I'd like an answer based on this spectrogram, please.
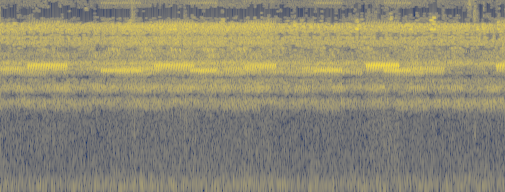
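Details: A chorus of crickets chirps in a fog-covered field. The shrill, continuous trilling holds steady, with gentle swells in loudness and a few faint ticks, and nothing else stands out.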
